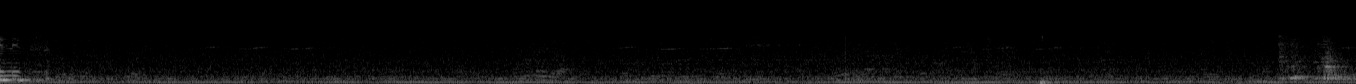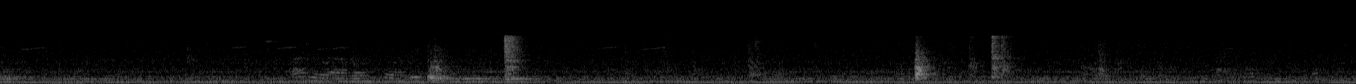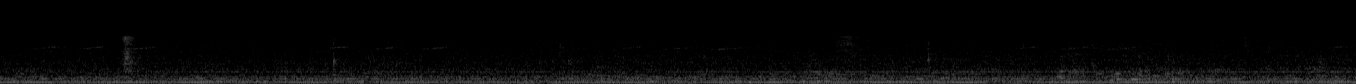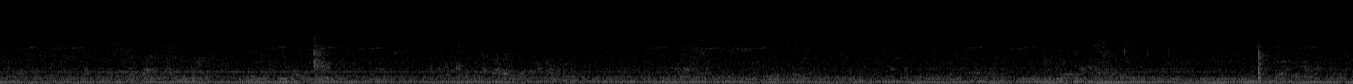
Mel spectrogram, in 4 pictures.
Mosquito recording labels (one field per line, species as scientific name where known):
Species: no mosquito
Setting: insect culture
